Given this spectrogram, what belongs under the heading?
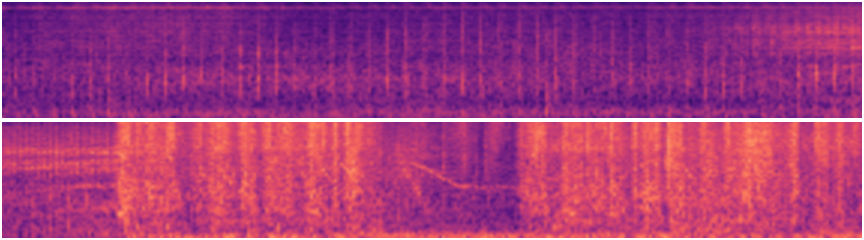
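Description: Rapid machine-gun fire erupts in the Batman: The Enemy Within video game, loud and continuous over the steady drone of a helicopter, with the shooting bursting in sharply halfway through.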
